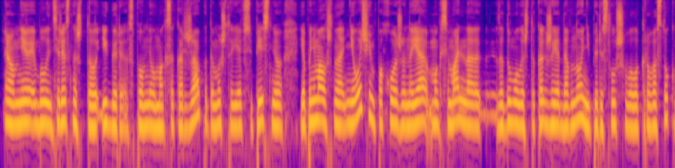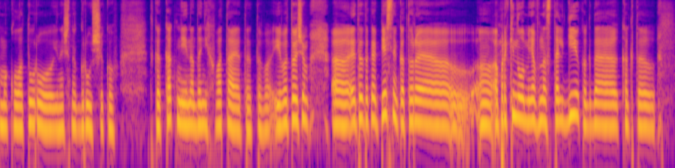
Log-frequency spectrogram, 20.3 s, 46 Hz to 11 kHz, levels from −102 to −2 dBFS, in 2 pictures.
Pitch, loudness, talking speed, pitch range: 190 Hz, -21 LUFS, 170 wpm, 180-205 Hz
